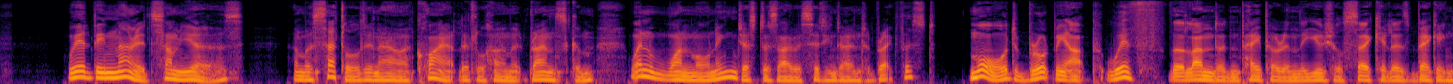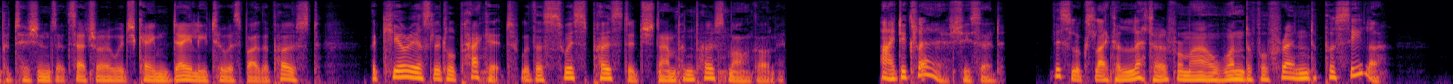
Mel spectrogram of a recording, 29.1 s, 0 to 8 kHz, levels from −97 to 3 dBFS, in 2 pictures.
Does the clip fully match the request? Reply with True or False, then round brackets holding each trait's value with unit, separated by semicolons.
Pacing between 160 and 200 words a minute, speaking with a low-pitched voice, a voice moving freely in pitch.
True (165 wpm; 95 Hz; 5.9 semitones)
